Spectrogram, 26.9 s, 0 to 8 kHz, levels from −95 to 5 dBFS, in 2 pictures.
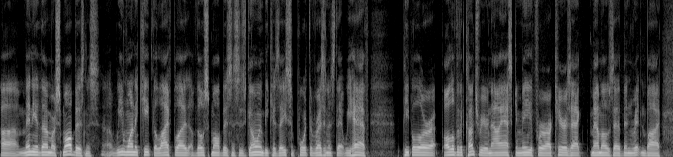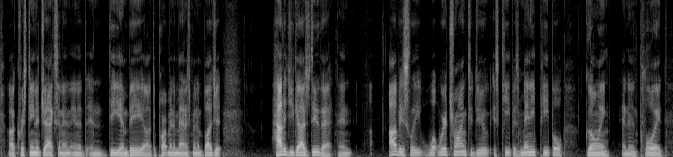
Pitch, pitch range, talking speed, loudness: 115 Hz, 110-125 Hz, 180 wpm, -28 LUFS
